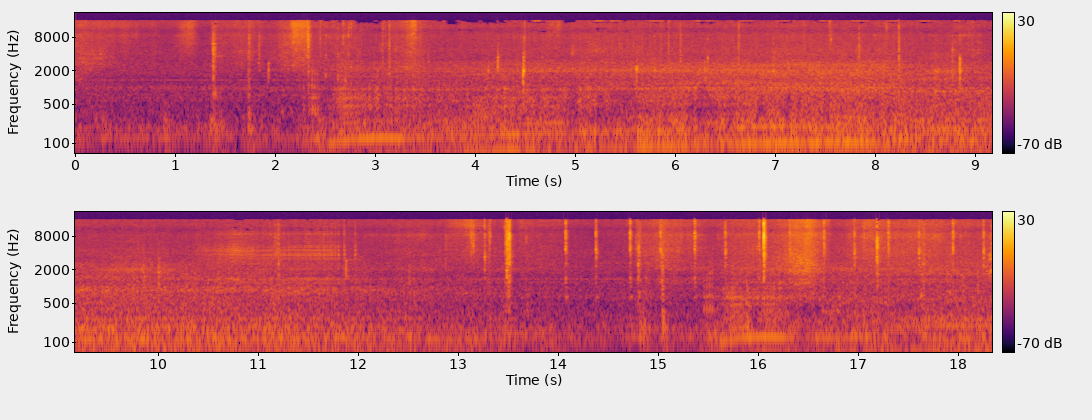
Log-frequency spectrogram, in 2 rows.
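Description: A 2003 Chevy TrailBlazer's 4.2-litre inline-six engine and road noise, heard from inside the cabin as the SUV pulls away and drives slowly. The hum rises in level about two seconds in, eases briefly and picks up again near the end. The engine runs smoothly and the automatic transmission works again after a shift solenoid replacement.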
